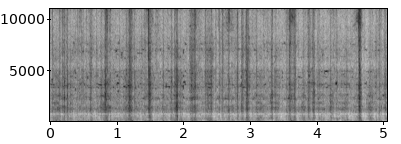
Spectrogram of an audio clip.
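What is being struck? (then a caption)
Paper cup. Nylon bristle brushes on sticks rub and scratch back and forth across two identical empty printed paper cups fitted over microphone ears. The result is a dense, continuous, bright scratching hiss with almost no low end, pulsing unevenly with brief dips between strokes.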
